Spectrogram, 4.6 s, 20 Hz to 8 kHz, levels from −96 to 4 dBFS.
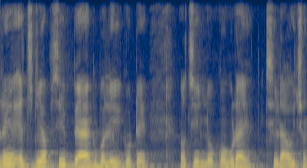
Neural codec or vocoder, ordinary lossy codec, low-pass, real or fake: none; none; none; real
